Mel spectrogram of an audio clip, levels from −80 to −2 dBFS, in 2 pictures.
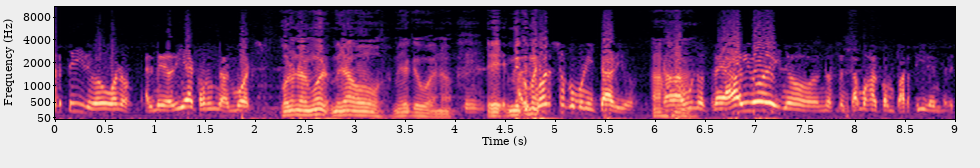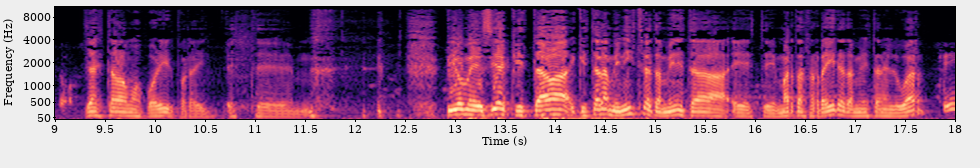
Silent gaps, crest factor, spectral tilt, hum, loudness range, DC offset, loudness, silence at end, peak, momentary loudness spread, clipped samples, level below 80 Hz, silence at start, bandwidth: none; 14 dB; -6 dB/octave; none; 7 LU; under 0.1%; -14 LUFS; 0 s; 0 dBFS; 15 LU; under 0.1%; -38 dBFS; 0 s; 10.5 kHz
